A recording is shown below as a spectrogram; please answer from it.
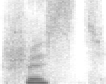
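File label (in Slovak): "šesť", Slovak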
